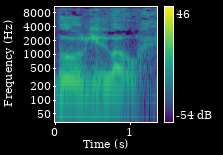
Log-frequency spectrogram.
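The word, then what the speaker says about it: bull-you-o (βουλεύω): You pronounce it, according to them, bull-you-o.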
